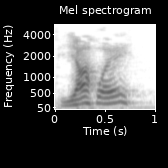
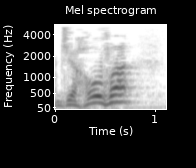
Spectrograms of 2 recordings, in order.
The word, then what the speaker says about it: Yahweh: It's YHWH, which we pronounce Yahweh or Jehovah. Both of them are right, just different ways of putting the vowel pointings in.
